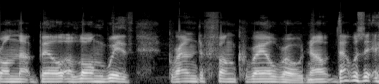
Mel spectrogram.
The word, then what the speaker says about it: Grand Funk: rubbing off on him he would say Grand Frank Railway or something I mean he never said it right uh but we made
